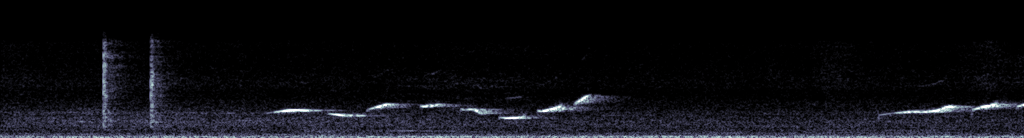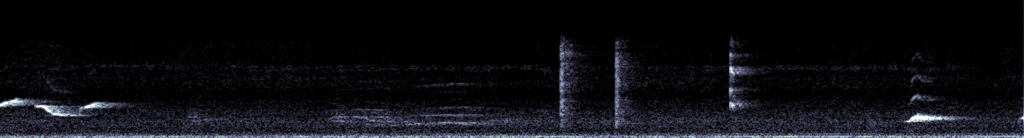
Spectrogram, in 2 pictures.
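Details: Murai songbird kept by a neighbour sings two rising and falling warbled phrases several seconds apart. Sharp clicks and a soft background hum are also present.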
